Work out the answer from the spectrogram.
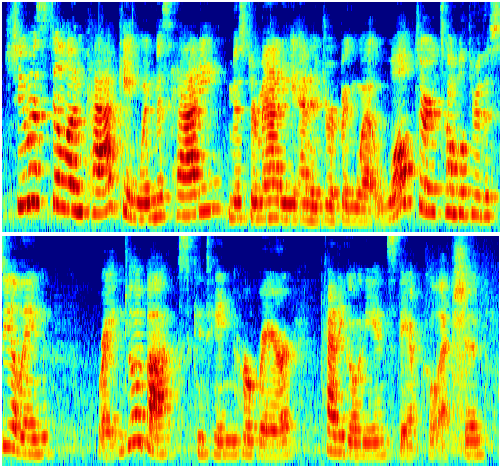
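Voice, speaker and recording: A woman with a medium-pitched voice reads a children's picture book aloud the way a teacher would, using expressive, deliberate emphasis and a dramatic sing-song delivery. The recording sounds roomy, with a distant microphone and faint noise.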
